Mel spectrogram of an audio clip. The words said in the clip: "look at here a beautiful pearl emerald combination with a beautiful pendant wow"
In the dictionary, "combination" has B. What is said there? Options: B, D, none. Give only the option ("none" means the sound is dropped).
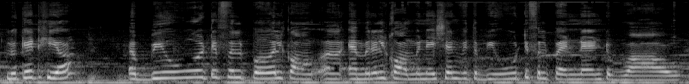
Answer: B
